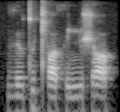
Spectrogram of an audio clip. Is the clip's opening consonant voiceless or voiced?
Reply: voiced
